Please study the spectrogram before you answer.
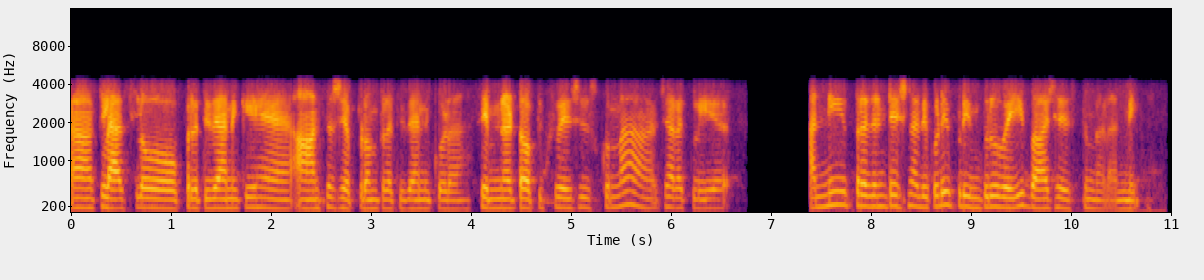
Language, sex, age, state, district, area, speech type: Telugu, female, 18-30, Andhra Pradesh, N T Rama Rao, rural, conversation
